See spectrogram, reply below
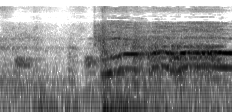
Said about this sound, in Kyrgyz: Жерси тоок.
